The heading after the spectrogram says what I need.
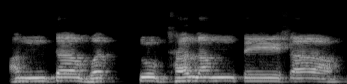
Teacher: It's not fa. It's not fa. It is pha.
